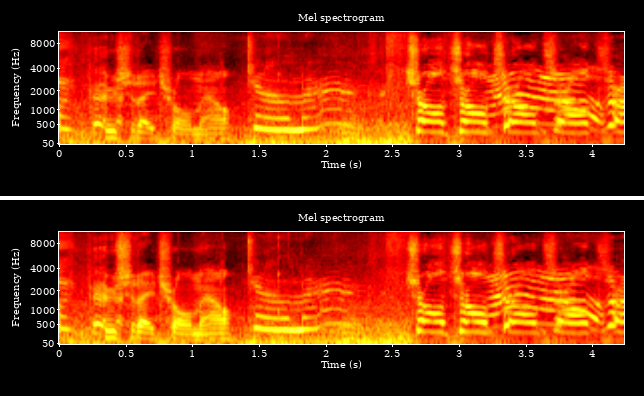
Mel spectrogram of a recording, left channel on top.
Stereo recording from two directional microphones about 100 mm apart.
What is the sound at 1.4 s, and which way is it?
Speech, 5° right (ahead or behind).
